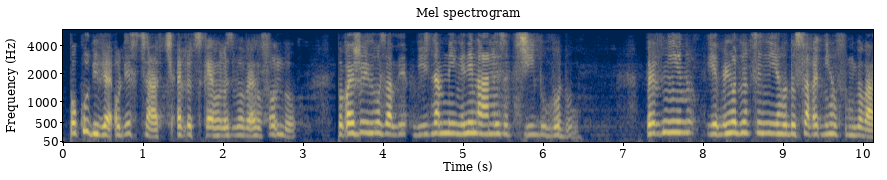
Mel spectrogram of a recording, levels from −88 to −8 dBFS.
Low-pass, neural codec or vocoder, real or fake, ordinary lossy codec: 5.4 kHz; codec, 16 kHz in and 24 kHz out, 0.6 kbps, FireRedTTS-2 codec; fake; none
